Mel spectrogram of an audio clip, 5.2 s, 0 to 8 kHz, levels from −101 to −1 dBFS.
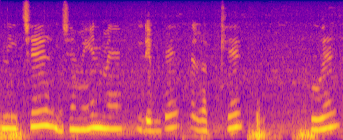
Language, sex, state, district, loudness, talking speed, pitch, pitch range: Hindi, female, Uttar Pradesh, Lucknow, -13 LUFS, 70 wpm, 250 Hz, 230-275 Hz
